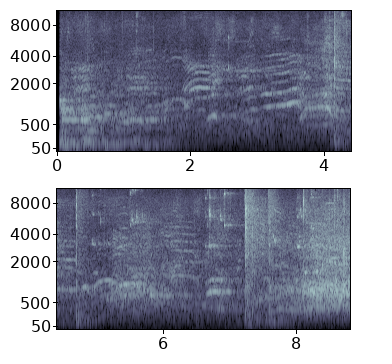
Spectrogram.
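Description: A crowd in a large hall cheers loudly.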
